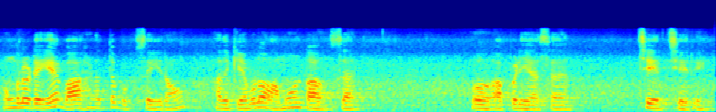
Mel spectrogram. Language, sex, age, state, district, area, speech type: Tamil, male, 45-60, Tamil Nadu, Pudukkottai, rural, spontaneous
